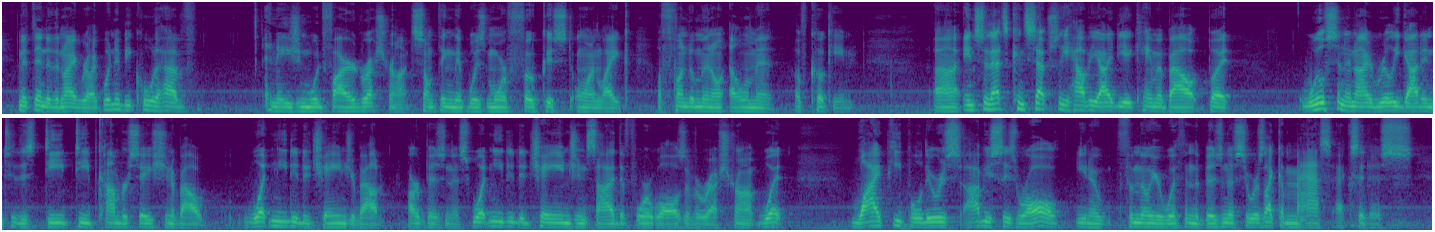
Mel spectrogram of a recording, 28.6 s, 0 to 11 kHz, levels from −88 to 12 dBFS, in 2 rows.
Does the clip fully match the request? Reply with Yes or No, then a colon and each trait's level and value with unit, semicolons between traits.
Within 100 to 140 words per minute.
No: average, 195 wpm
